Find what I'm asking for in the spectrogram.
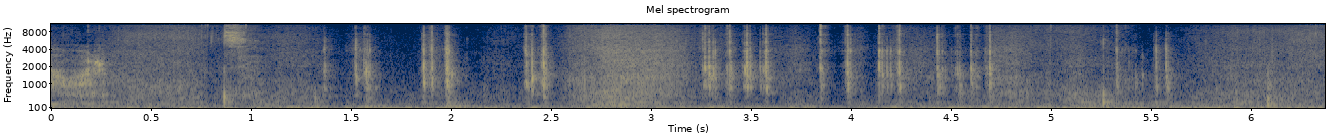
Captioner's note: typing sounds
